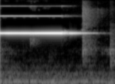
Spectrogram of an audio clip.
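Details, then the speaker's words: Apnea monitor alarm on an infant apnea monitor: a single steady, high-pitched electronic tone about a second long, signalling a bad lead connection; check cable plugged fully in and lead placement. "ahora sí tiene una gamba de conexión mala lo que va a hacer es apagar la máquina primero va a ser así"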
